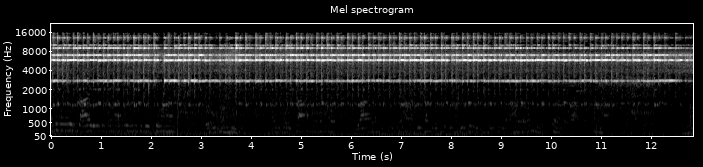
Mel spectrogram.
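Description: A puja bell rung rapidly and without pause, giving a steady high ringing, with a voice reciting below it.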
